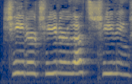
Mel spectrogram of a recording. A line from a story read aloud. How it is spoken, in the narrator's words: she shouted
